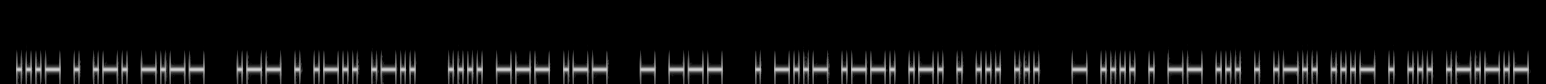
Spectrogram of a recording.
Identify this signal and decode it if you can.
Morse code, heard as a keyed tone, about 25 wpm, 700 Hz. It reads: VERY WELL HOW TO EXPRESS THEMSELVES.
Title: Sentences from Top 1100 Words 25wpm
